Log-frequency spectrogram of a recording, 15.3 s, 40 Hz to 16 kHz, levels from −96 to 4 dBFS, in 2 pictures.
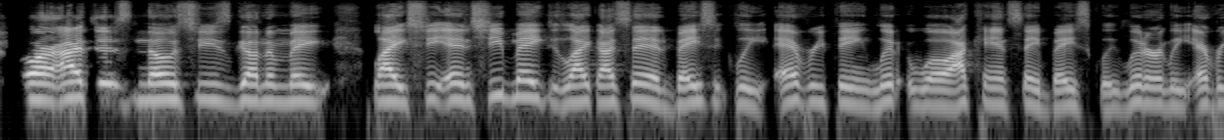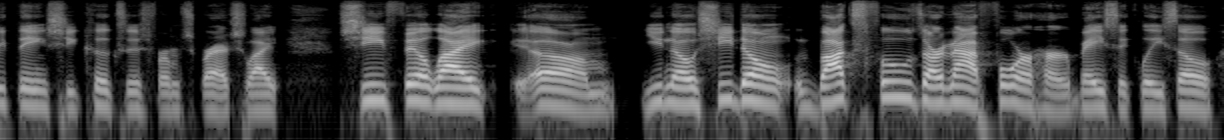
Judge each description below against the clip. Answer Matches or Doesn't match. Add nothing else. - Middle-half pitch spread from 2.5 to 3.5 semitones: Doesn't match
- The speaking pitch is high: Matches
